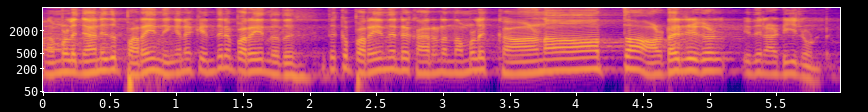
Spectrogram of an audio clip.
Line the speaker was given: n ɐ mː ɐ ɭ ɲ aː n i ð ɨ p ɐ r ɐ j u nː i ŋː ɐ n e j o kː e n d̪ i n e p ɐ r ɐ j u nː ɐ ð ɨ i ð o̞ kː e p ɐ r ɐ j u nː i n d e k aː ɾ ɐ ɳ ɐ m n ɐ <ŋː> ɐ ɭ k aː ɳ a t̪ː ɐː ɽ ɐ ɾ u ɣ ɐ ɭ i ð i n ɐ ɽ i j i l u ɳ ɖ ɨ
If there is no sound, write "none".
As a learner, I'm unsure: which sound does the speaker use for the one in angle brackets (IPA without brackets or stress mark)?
mː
